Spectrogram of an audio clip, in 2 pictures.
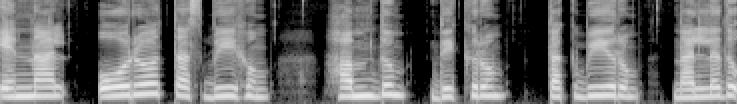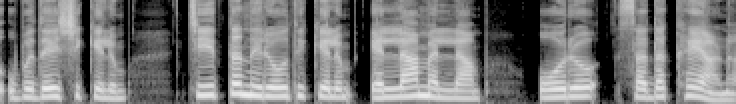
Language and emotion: Malayalam, neutral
